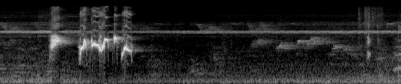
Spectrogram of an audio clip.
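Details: Red-whiskered bulbul performing morning competition song, used to excite other birds into singing: one sharp phrase of four to five rich, falling whistled notes, then quiet with faint distant chirps and a constant high tone.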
